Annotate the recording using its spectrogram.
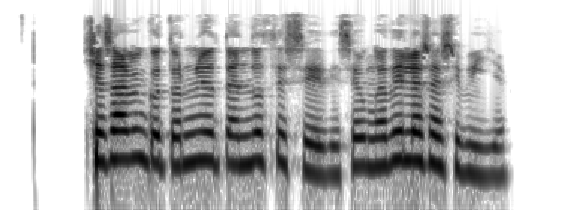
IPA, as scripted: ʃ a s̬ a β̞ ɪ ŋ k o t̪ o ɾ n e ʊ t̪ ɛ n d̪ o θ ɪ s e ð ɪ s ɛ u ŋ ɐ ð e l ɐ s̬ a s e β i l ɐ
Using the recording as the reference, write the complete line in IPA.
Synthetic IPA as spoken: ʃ a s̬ a β̞ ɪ ŋ k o t̪ o ɾ n e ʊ t̪ ɛ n d̪ o θ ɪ s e ð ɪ s ɛ u ŋ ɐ ð e l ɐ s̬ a s e β i ʎ ɐ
